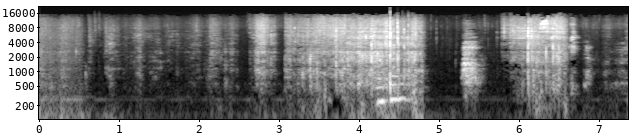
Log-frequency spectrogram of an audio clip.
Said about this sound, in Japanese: ではですね、えー、英字新聞、とっても素敵な 放送紙の中に包まれたギフトをですね、開けていこうと思います。なんで、ちらっと見ずに行こうと思います。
